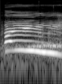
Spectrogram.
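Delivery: high, piercing shriek; a high, frightened shriek. A narrator's reading. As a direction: shriek in panic in the dark. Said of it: "Shrieked Flap".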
